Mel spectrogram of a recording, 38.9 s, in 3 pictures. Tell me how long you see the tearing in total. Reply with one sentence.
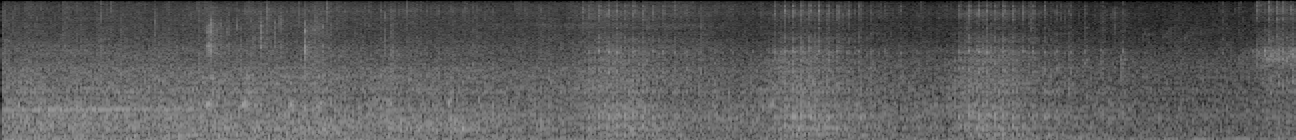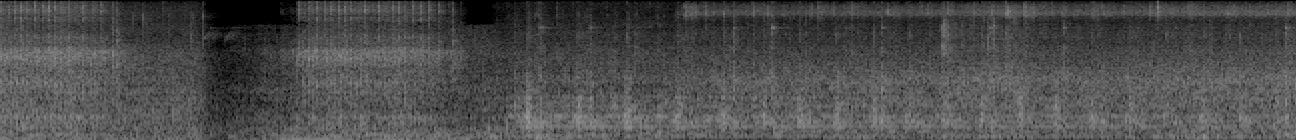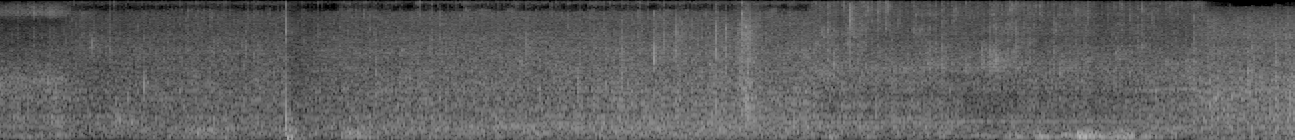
The tearing can be heard for 3 seconds in total.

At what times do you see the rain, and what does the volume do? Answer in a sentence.
The rain can be heard from 0.0 to 38.8 s, getting quieter then louder.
